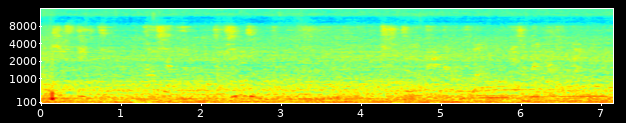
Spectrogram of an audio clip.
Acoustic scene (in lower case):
bus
